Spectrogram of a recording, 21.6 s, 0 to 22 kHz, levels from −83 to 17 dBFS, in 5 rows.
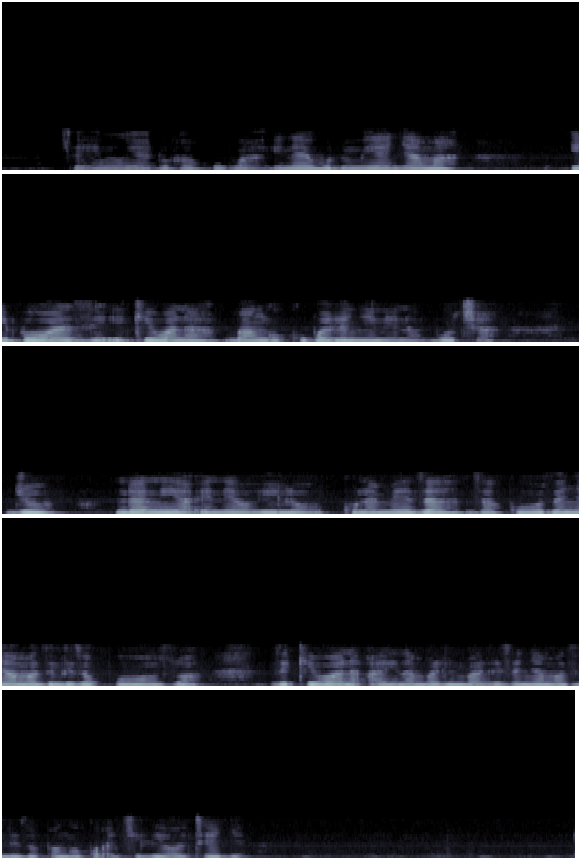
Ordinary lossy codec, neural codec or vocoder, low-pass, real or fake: AAC, 48 kbps; none; 5.4 kHz; real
